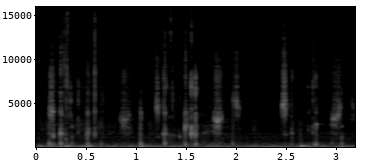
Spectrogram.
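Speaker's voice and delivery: breathy repeated murmur, lost in thought; whispered musing. Acted. Judge mulling the machine's error, whispering. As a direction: whisper the word over and over, pondering. Mulls the word over to himself.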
